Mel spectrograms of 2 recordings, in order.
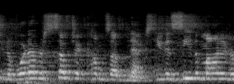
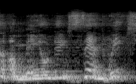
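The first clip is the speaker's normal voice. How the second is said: put-on slow, scoffing British accent; mock British accent; 5 semitones higher, 4 dB louder, slower than usual. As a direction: sneer it slowly in a British accent. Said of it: "and I'm gonna try their accent".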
